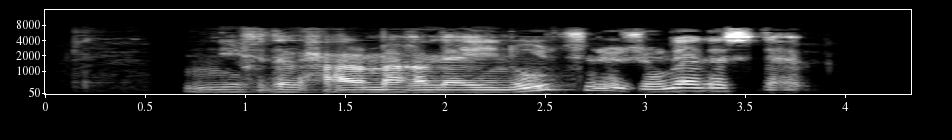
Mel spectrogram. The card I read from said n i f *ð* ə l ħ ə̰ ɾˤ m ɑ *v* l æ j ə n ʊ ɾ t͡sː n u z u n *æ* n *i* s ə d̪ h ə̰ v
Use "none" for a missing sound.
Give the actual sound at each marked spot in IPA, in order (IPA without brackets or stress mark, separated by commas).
ð, ʁ, æ, æ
